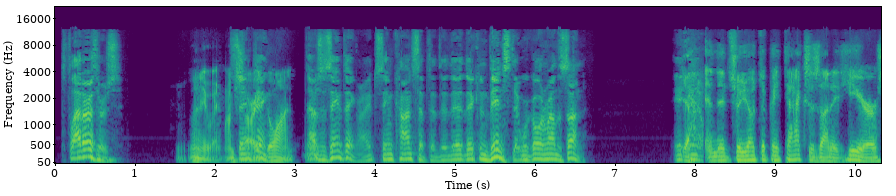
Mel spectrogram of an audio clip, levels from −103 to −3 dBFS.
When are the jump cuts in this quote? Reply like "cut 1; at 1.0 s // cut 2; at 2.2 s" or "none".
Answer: cut 1; at 8.1 s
